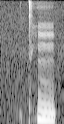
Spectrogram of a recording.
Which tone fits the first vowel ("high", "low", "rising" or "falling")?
low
